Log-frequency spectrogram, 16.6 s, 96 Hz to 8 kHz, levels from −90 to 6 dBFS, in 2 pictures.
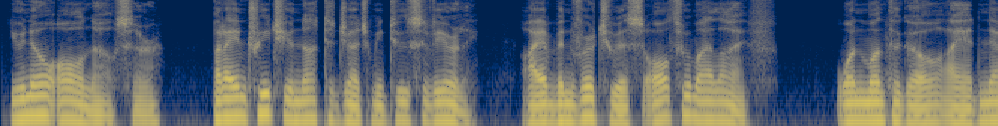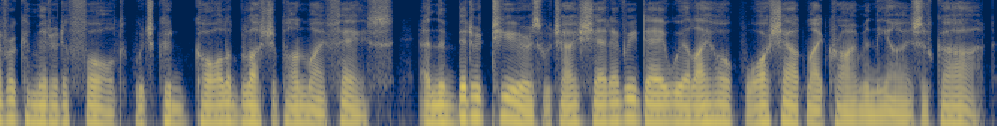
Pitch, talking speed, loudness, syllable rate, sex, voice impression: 100 Hz, 220 wpm, -18 LUFS, 5.2 syllables/s, male, very masculine, very adult-like, slightly middle-aged, very thick, slightly relaxed, slightly weak, slightly dark, slightly soft, muffled, fluent, cool, very intellectual, slightly refreshing, very sincere, very calm, mature, friendly, reassuring, unique, wild, sweet, slightly lively, very kind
